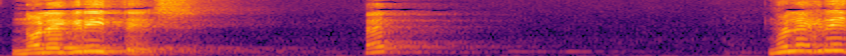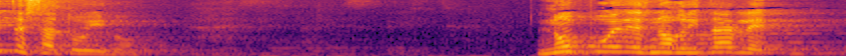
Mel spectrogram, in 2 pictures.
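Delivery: sermon thundered slowly; slow pulpit plea. Acted. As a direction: drive each word home to the parents. Preaching at full force.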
